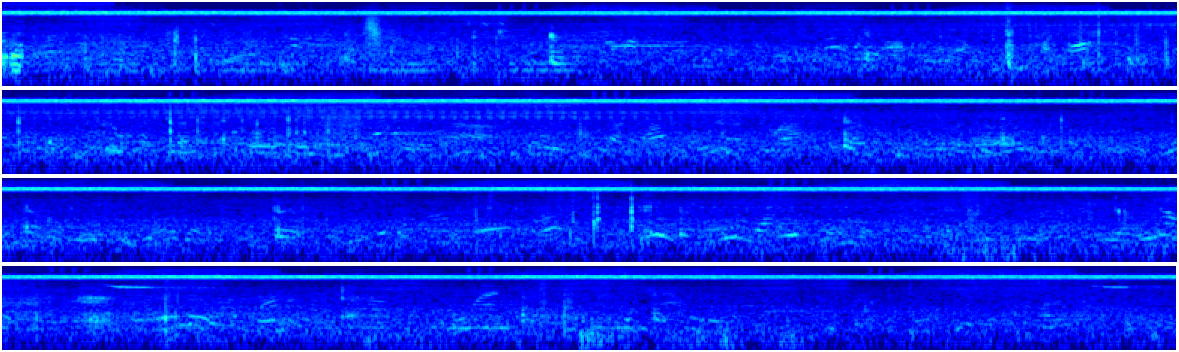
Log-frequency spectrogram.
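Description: Insects calling in one steady, high-pitched chorus, with faint scattered ticks beneath it.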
